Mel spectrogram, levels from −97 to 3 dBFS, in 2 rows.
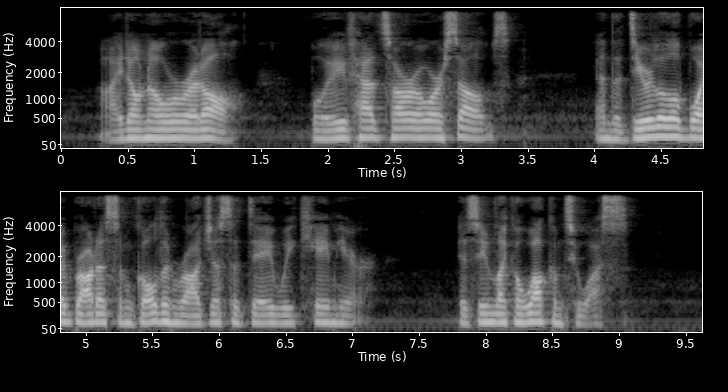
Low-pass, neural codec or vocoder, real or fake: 7.2 kHz; none; real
